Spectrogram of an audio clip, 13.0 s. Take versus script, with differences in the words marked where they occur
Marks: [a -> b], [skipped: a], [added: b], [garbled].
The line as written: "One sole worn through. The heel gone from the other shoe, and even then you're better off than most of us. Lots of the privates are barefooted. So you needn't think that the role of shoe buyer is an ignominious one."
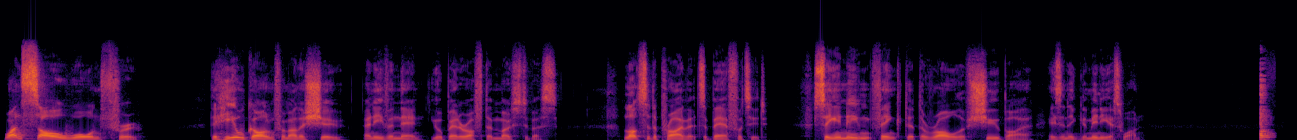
"One sole worn through. The heel gone from [skipped: the] other shoe, and even then you're better off than most of us. Lots of the privates are barefooted. So you needn't think that the role of shoe buyer is an ignominious one."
